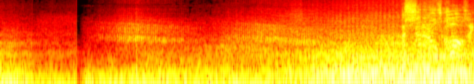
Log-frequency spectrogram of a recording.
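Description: A spaceship's engines rumble deeply as it flies past.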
